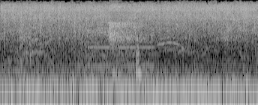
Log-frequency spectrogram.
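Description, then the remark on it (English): Steady rain hisses continuously over a low rumble, with faint puddle splashes and a brief higher-pitched sound partway through. “I'm sure I can hear raindrops now and puddles and splashes and stuff.”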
